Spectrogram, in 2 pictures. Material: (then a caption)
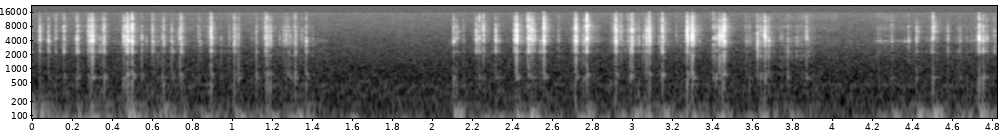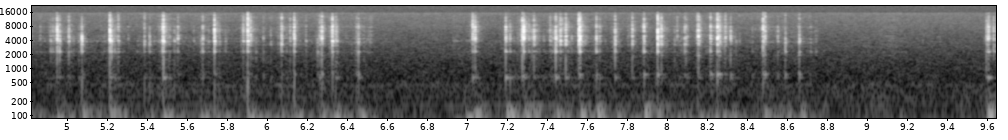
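Glass. Long nails tap rapidly over the bumpy surface of a clear, hollow, empty hobnail glass vase standing on a table. They make bright, dry clicking in bursts separated by brief pauses, over a faint low hum. Each tick stops almost at once, with no ringing.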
